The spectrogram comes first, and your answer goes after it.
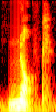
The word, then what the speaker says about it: knock: one of them and they gave us words like knife with a k or on the door a knob with a k knock um knock on my door with a k a lot of cool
